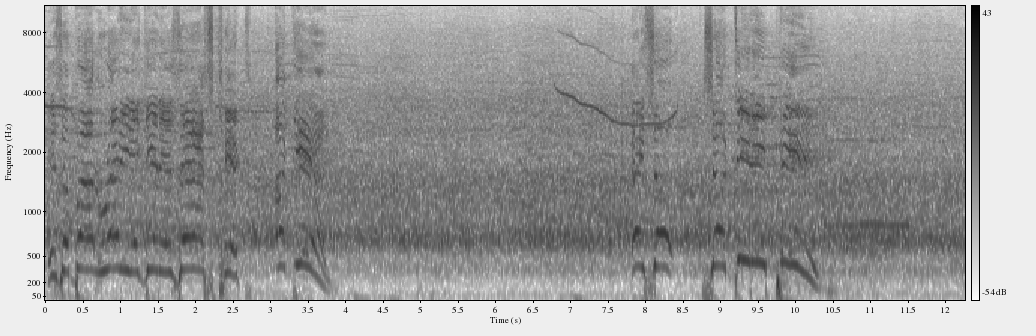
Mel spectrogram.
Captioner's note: crowd cheering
